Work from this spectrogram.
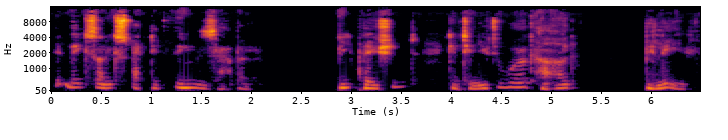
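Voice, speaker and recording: A man's voice: on the high side, lively intonation, warm tone, husky, exaggerated voice. A man voicing an affectionate old grandfather, firm and reassuring, in an audiobook reading. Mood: earnest, insistent. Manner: reassuring, emphatic, deliberate. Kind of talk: acted dialogue in an audiobook reading.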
